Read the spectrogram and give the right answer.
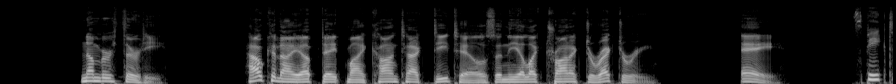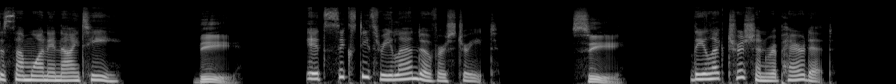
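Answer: A: Speak to someone in IT.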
